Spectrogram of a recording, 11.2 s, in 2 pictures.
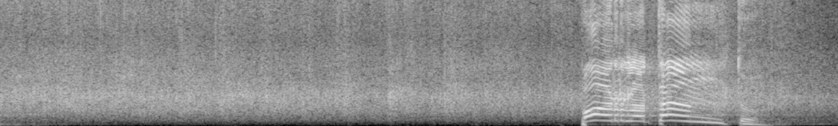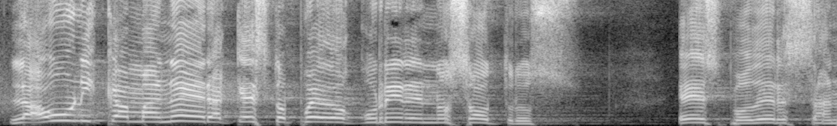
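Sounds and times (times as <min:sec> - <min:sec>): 
applause: 0:00.0 - 0:06.5
speech: 0:03.9 - 0:09.4, 0:10.1 - 0:11.1.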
